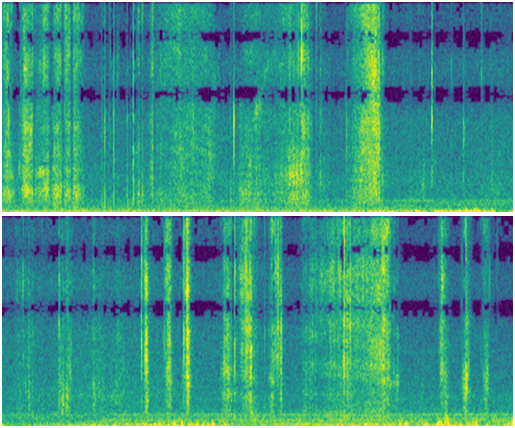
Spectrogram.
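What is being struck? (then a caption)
Outdoor concrete slab. Short nails and fingertips scratch across a large, solid outdoor concrete slab with wet patches. The result is a close, gritty rasping with bright, sharp scrapes over a low rumble, and a faint steady tone runs underneath from about four seconds on.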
